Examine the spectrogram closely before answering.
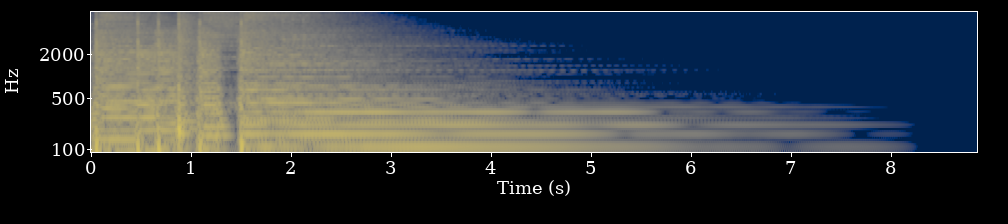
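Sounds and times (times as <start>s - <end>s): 
rock channel intro music: 0.0s - 5.8s.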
